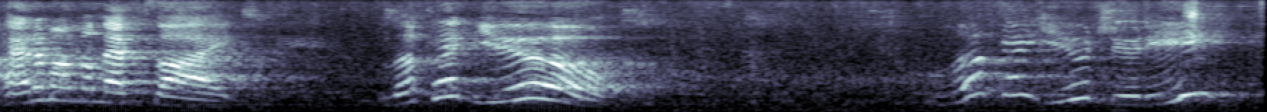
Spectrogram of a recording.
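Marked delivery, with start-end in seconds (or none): none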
